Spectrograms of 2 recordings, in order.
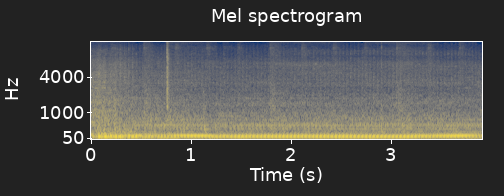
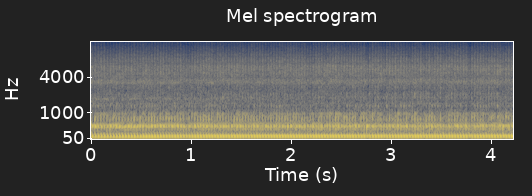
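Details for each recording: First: Freshly built Toyota GR Corolla on aftermarket 1100cc port fuel injectors: lumpy, stumbling idle with pulses about three a second breaking the rhythm; cylinder misfire suspected from those injectors, before swapping back to factory injectors. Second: Freshly built Toyota GR Corolla after new spark plugs and factory injectors: steady, even idle with smooth low hum, no stumbles; cylinder 1 and 3 misfires gone, cylinder 2 only 2 counts.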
